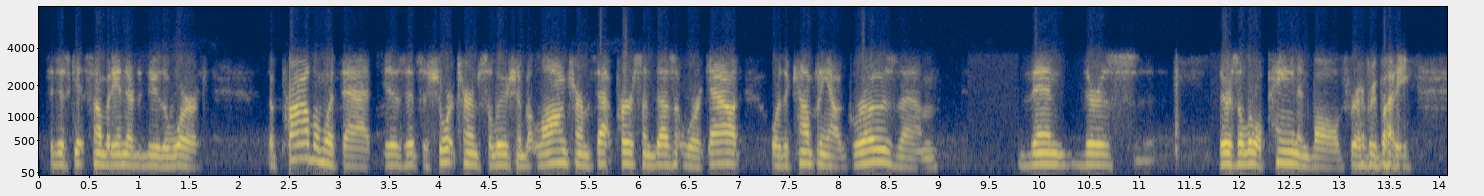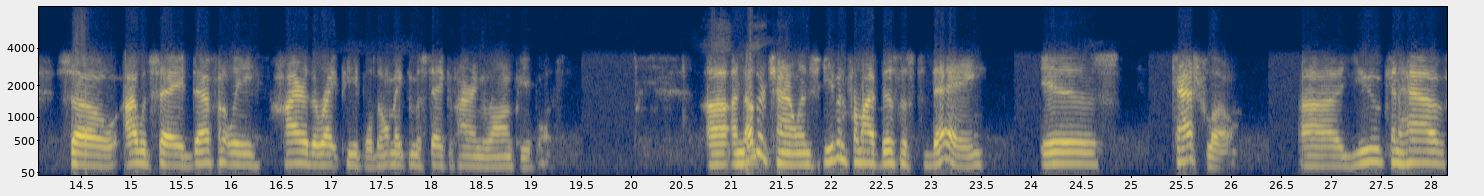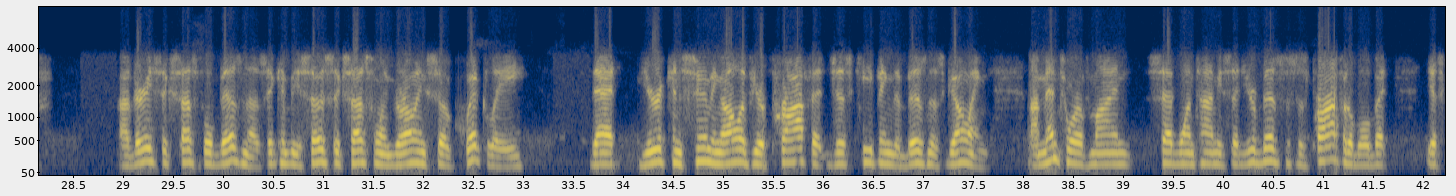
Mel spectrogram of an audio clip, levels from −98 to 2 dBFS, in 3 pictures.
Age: 40-59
